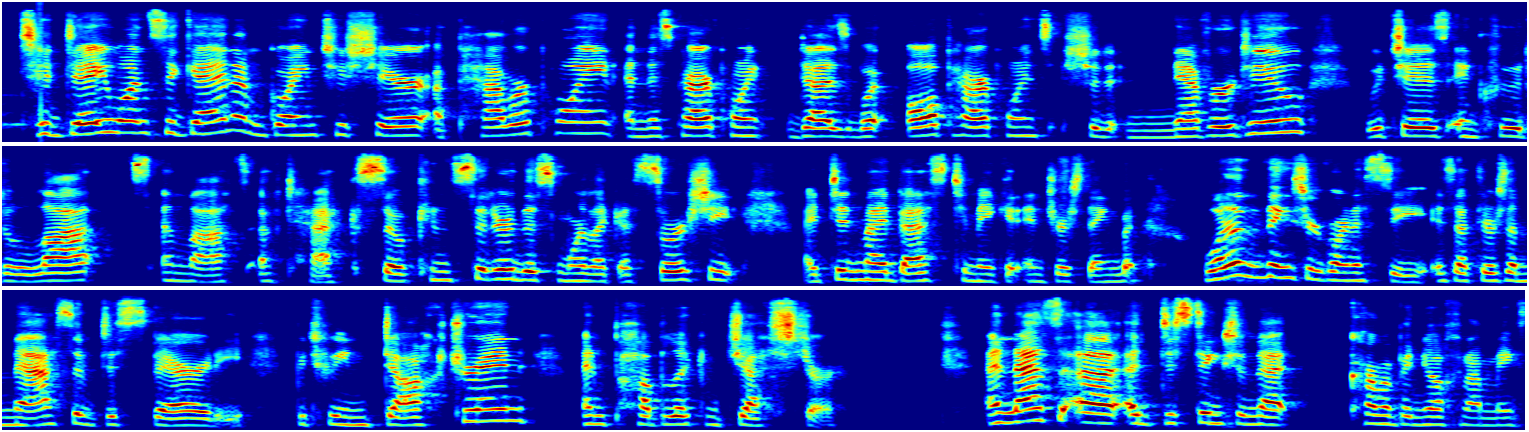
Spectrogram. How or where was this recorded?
video call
